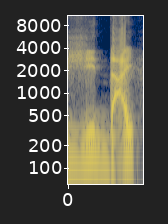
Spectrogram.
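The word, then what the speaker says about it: Je'daii: Jedi, que nessa época era chamada de Jidai. Um pouquinho diferenciada a pronúncia, eu sei, mas eu gosto particularmente bastante.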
